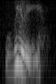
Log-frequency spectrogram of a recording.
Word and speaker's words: Wili: So I'm happy to answer any questions about Wheelie, and we actually use the sort of Spanish pronunciation, Wheelie, W-I-L-I.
